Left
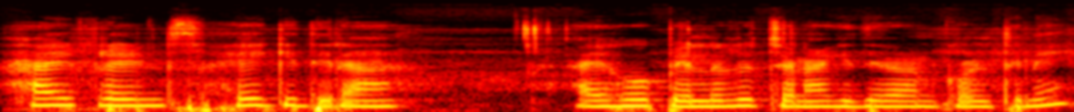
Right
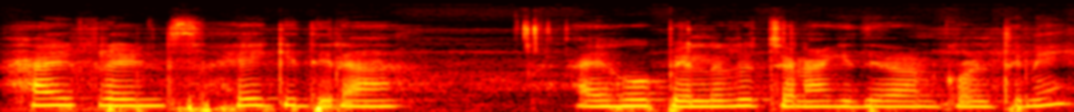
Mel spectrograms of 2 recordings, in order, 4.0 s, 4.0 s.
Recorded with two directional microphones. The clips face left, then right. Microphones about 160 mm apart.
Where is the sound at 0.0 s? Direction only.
55° left (ahead or behind).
